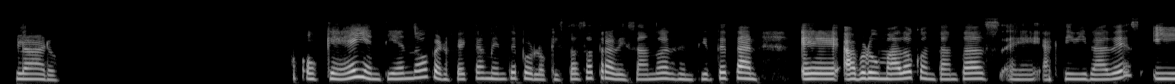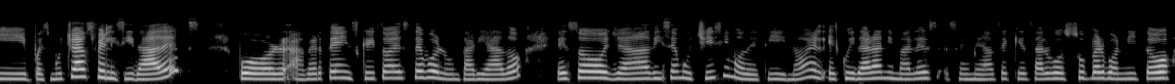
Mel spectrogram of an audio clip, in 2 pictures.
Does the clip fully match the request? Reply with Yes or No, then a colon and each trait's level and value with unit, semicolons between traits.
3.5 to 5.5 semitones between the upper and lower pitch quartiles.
No: narrow, 2.5 semitones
